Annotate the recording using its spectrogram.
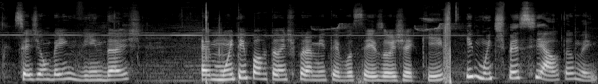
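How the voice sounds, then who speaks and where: With music in the background, a woman speaks at a moderate pace in a fairly high pitch with lively intonation. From Alter do Chão, Pará, Brazil. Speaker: podcast host, dancer and choreographer. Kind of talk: interview.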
